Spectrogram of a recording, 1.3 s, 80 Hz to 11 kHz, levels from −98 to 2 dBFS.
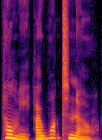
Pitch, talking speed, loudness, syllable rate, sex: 225 Hz, 280 wpm, -16 LUFS, 5.3 syllables/s, female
